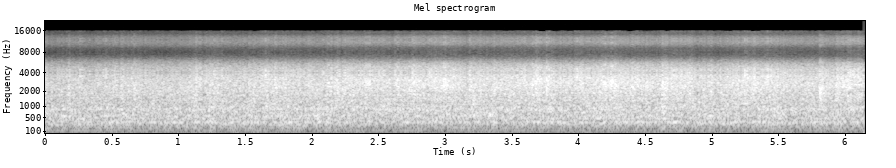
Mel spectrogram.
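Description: Onion, eggplant and green pepper sizzling steadily in a frying pan as they are stirred with a spatula.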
